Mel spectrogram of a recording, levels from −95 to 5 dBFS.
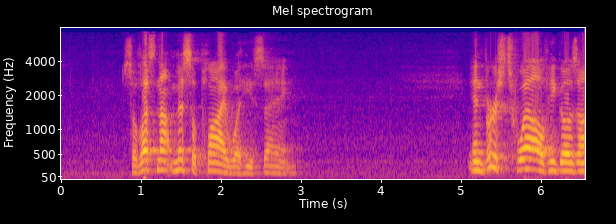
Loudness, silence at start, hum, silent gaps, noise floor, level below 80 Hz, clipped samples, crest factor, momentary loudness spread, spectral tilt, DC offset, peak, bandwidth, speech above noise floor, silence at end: -14 LUFS; 0.8 s; none; none; -48 dBFS; -52 dBFS; under 0.1%; 16 dB; 15 LU; -5.5 dB/octave; under 0.1%; 0 dBFS; 7.6 kHz; 35 dB; 0 s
